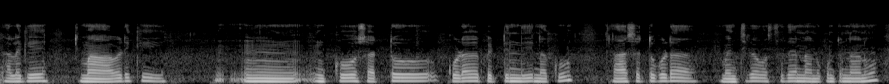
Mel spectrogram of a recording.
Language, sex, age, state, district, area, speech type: Telugu, male, 45-60, Andhra Pradesh, Kakinada, urban, spontaneous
